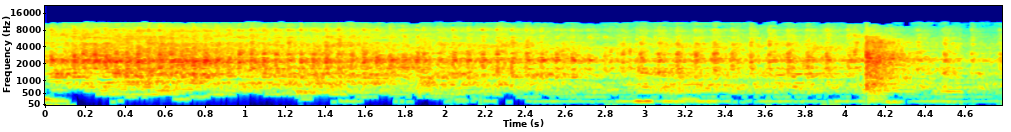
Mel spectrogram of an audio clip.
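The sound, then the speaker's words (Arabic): A wardrobe is shoved along, giving a loud, steady scraping rattle with quick repeated judders, then a single brief knock as a ball drops out near the end. No one speaks. “إذن سأذهب إلى الدولاب ومن دون تأخير كي أحركه.”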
